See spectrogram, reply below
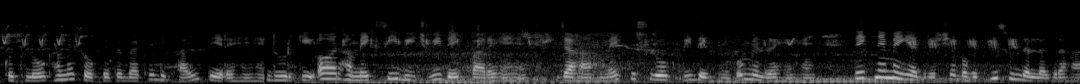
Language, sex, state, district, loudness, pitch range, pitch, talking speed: Hindi, female, Goa, North and South Goa, -30 LUFS, 160-230 Hz, 185 Hz, 240 wpm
